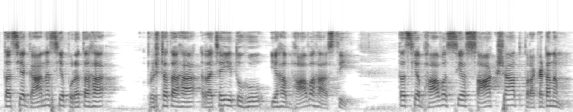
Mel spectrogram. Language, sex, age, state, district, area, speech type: Sanskrit, male, 45-60, Telangana, Ranga Reddy, urban, spontaneous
